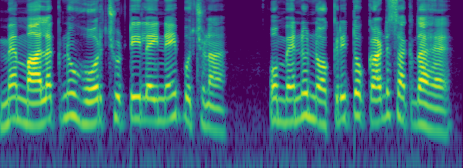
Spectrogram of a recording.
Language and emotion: Punjabi, fearful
